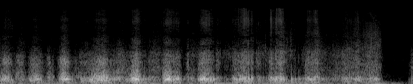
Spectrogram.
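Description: Long nails scratch quickly on both sides of a black foam windscreen on a desktop microphone. It makes a close, muffled scratching rustle in a rapid, uneven rhythm of about three strokes per second, with most of the energy in the low-mids around 240 Hz. The scratching drops to near silence just before the end and then picks up again.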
